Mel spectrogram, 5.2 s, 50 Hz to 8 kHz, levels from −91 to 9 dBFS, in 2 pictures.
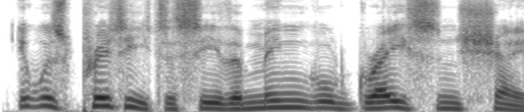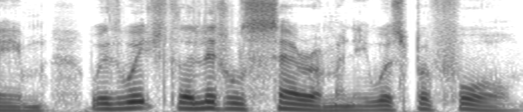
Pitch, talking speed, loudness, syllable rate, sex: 140 Hz, 195 wpm, -19 LUFS, 5.6 syllables/s, male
